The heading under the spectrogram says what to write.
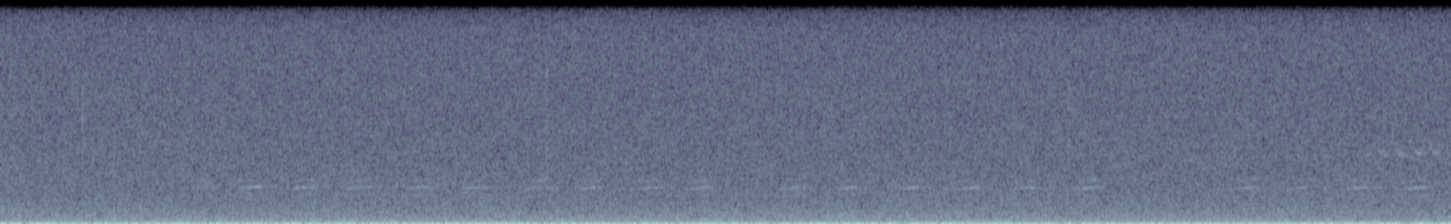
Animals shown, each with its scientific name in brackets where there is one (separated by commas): Red-breasted Nuthatch (Sitta canadensis), Yellow-rumped Warbler (Setophaga coronata)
